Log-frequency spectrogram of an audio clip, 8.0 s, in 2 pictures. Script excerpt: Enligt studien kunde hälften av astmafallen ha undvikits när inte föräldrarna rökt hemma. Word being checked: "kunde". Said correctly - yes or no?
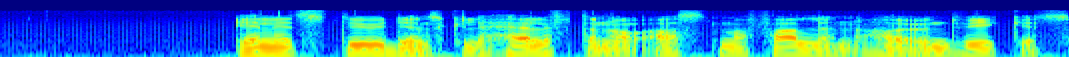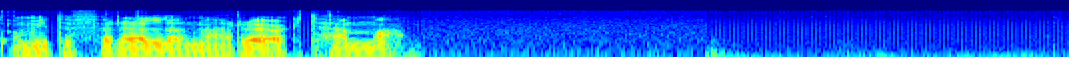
no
